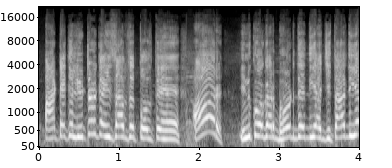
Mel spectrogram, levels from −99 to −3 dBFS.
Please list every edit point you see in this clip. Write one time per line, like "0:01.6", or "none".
0:01.8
